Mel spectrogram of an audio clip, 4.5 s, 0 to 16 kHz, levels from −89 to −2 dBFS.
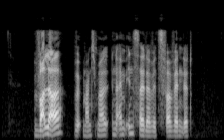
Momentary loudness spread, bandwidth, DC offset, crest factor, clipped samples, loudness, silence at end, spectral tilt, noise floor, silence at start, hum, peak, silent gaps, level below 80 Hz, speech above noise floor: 17 LU; 7.4 kHz; under 0.1%; 20 dB; under 0.1%; -20 LUFS; 0.65 s; -2.5 dB/octave; -73 dBFS; 0.7 s; none; -2 dBFS; none; -74 dBFS; 53 dB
